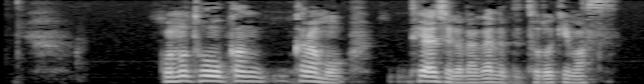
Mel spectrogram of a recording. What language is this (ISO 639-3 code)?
jpn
